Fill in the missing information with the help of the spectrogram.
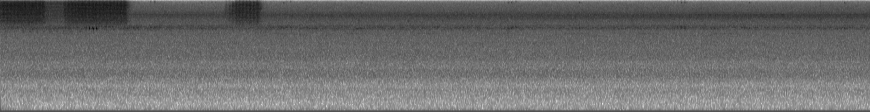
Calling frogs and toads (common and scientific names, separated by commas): none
